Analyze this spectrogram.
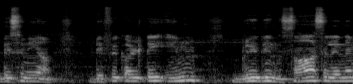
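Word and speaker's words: dyspnea: हैं, क्या बोलते हैं, डिस्निया, डिफिकल्टी इन ब्रीदिंग, सांस लेने में दिक्कत आती है, तकलीफ होती है, इसे क्या बोलते हैं, डिस्निया। अरे सर ये तो डिस्पनोइया हो गया, अरे पी साइलेंट है इसमें, ठीक है।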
